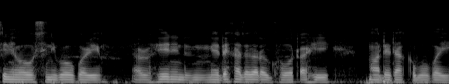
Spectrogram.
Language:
Assamese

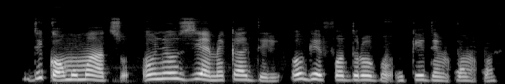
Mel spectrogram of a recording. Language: Igbo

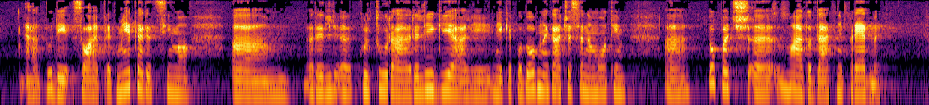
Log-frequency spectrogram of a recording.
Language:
Slovenian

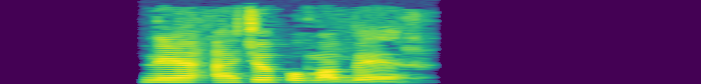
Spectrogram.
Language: Luo (Kenya and Tanzania)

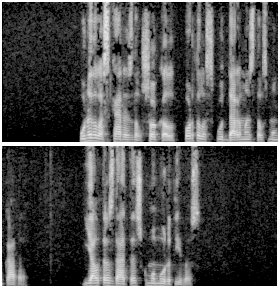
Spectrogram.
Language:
Catalan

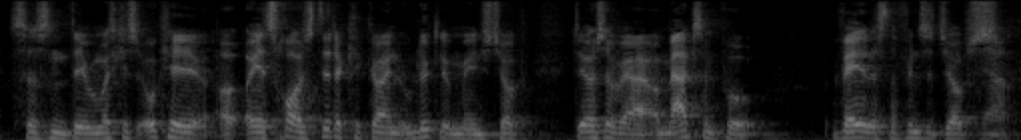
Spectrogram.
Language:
Danish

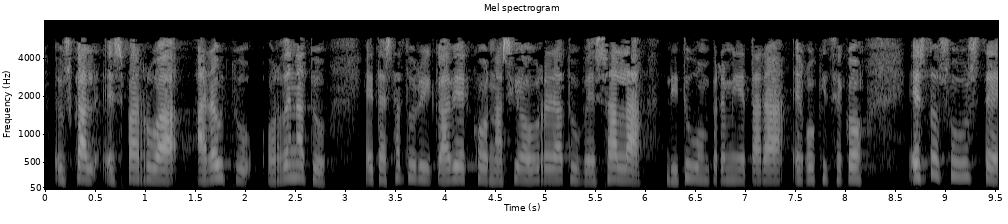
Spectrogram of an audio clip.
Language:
Basque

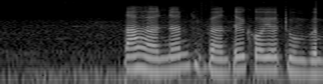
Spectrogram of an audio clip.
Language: Javanese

